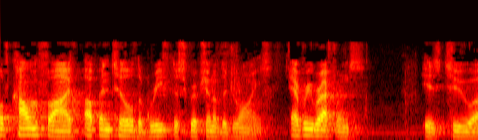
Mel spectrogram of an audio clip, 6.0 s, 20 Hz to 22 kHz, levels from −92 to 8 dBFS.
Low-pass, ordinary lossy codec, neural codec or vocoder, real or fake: 7.2 kHz; MP3, 32 kbps; none; real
